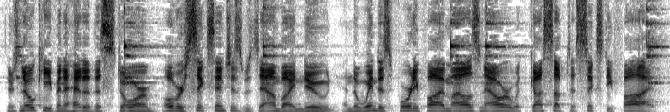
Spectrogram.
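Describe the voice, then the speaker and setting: A wry, resigned plow worker, voiced by a man in a radio drama. He talks in a dry, even way at a middling pitch. Clear clinking of cutlery and dishes runs behind him. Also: a little fast, background noise, lightly acted.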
